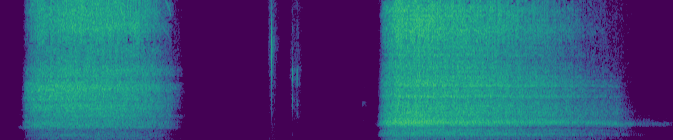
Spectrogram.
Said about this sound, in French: Je t'invite à prendre une belle inspiration avec ton nez.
